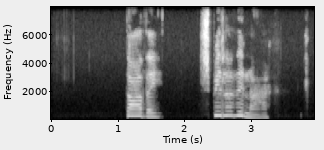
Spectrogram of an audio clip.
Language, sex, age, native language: Icelandic, female, 13, Icelandic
